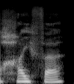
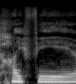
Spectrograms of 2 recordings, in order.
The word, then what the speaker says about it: hypha: Each thread, or hypha, pronounced hypha, grows at its tip, extending outward like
